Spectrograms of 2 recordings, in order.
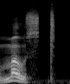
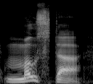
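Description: First: "most." ending sharply on the T, no extra vowel; clean final T. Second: "mosta" with an added "a" after the T; extra A sound. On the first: Shown as a demonstration. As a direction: stop dead on the T of "most.". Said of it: "It has to stop". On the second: Retold or imitated. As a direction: imitate the wrong "mosta", tacking on a vowel. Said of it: "the classic mosta".

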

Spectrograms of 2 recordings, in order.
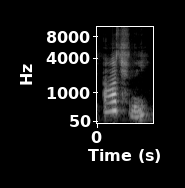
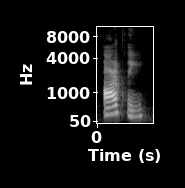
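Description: First: "archly" with a ch sound as in "church"; corrected archly. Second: "archly" said with a k sound, like "arkly"; mispronounced archly. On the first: Reader correcting a slip, "archly" with a soft ch sound. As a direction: say "archly" as "artch-lee". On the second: Reader stumbling over a word, "archly" with a hard k. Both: Real, not acted. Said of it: "sorry, archly".

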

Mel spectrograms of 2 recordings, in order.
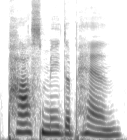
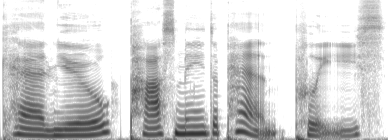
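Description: First: Slow, flat command; curt failing request; blunt order. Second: Very slow, gentle asking; polite full-marks request. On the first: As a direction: bark it as an order. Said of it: "不行". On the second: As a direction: ask as courteously as you can. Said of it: "怎么样才会满分". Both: Shown as a demonstration.

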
